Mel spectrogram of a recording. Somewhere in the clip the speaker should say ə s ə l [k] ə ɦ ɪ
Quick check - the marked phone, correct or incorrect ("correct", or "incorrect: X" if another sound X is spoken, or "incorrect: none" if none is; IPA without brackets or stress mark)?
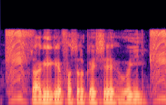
correct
